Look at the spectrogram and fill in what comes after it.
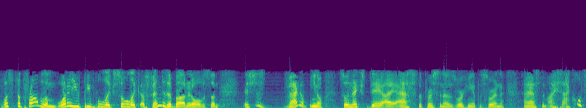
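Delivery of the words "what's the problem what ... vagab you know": high puzzled question. Retold or imitated. Immigrant asking coworkers about tramp, baffled and high. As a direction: voice jumps up, baffled and indignant.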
